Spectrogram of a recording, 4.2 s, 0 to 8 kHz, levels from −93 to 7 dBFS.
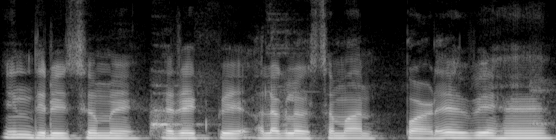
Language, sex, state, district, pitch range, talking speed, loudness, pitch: Hindi, male, Jharkhand, Garhwa, 135-145 Hz, 145 wpm, -15 LUFS, 135 Hz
